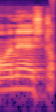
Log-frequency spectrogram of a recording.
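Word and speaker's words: honest: fill in the blank is silent letter of ऑनेस्ट नेस्ट में जो silent letter वो एच है बहुत महत्त्वपूर्ण एक नी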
